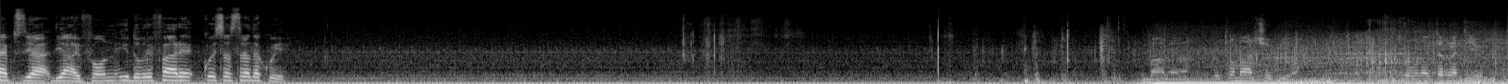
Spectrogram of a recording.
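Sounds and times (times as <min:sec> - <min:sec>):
car engine humming: 0:00.0 - 0:15.0.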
